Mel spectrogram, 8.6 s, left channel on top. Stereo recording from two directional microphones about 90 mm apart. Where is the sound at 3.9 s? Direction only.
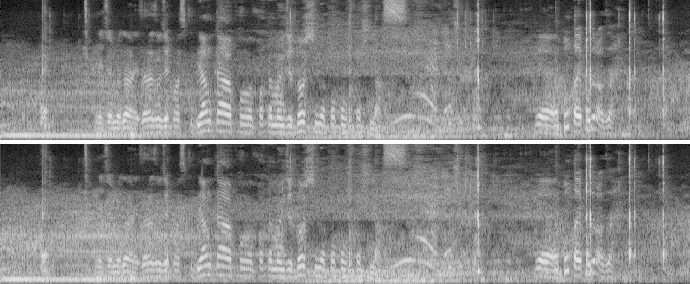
30° left (ahead or behind).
